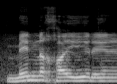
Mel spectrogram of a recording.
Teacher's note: یہاں پر غنہ نہیں کریں گے اس لیے کہ آگے خا حروف حلقی میں سے ہے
